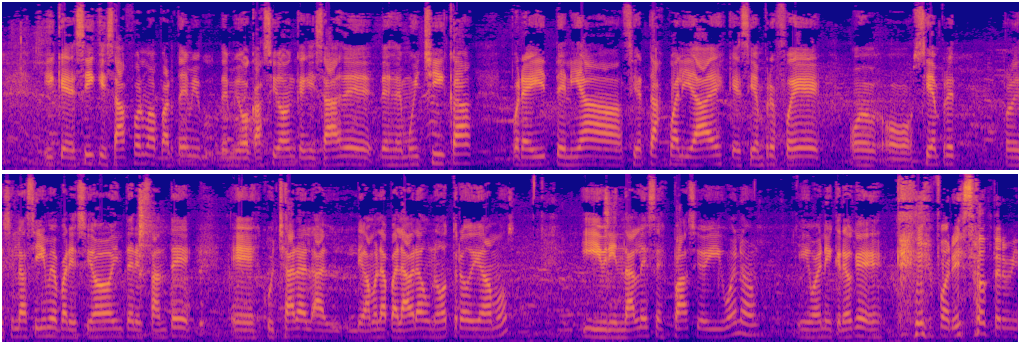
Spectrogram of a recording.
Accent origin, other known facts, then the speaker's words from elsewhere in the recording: Corrientes, Argentina; Bueno, nosotros somos de Corrientes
